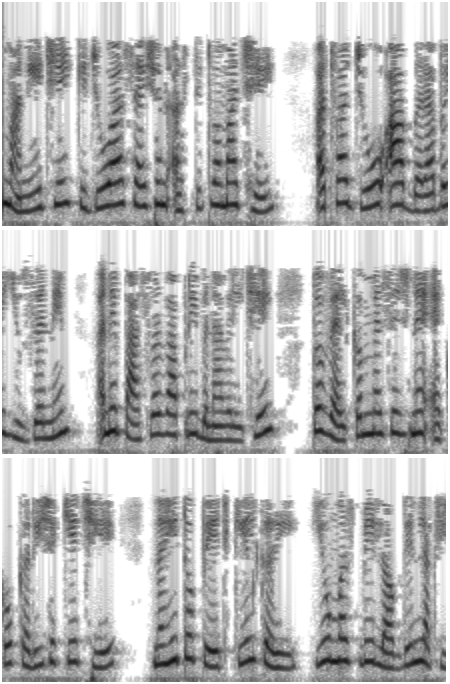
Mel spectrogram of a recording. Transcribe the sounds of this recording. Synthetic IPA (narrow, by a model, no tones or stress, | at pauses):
manjet͡ʃʰieked͡ʒoasɛʃənə̰st̪it̪ʋəmãt͡ʃʰe | ət̪ʰʋad͡ʒoʔabəɾabəɾjuzəɾnem | ə̰nepasʋəɾʋapɽibənaʋelt͡ʃʰe | t̪oʋelkəmːesed͡ʒneʔɛkokəɾiʃəkjet͡ʃʰie | nəɦĩt̪oped͡ʒkilkəɾijuməsʈ̚bilɔk̚ɖinləkʰiʃ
